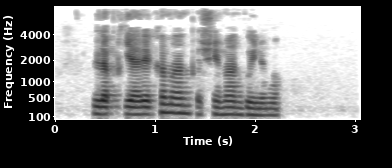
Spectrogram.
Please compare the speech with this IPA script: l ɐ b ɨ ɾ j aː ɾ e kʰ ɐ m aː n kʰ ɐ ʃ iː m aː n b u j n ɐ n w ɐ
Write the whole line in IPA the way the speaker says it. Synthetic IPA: l ɐ b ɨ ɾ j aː ɾ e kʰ ɐ m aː n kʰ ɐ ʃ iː m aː n b u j n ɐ w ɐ

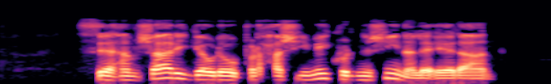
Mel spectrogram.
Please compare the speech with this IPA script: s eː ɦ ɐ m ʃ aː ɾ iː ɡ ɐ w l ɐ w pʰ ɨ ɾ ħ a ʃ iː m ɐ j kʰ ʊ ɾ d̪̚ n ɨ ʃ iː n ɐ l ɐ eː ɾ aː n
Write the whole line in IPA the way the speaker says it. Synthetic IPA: s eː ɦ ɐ m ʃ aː ɾ iː ɡ ɐ w ɾ ɐ w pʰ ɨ ɾ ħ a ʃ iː m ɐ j kʰ ʊ ɾ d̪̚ n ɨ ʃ iː n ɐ l ɐ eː ɾ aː n

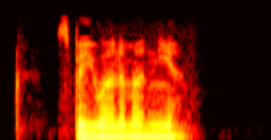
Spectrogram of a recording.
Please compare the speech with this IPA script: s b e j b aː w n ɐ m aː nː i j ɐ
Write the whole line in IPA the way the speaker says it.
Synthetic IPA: s p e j w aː n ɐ m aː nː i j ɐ

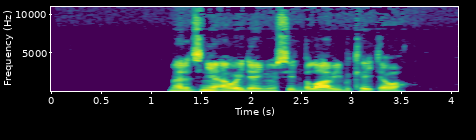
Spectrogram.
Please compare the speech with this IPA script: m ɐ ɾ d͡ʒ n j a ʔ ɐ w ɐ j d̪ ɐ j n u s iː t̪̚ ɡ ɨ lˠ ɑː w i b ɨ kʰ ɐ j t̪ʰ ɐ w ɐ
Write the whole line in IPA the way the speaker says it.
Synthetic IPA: m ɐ ɾ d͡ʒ n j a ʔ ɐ w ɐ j d̪ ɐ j n u s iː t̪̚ b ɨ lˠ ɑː w i b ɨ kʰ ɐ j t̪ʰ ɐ w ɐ

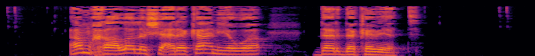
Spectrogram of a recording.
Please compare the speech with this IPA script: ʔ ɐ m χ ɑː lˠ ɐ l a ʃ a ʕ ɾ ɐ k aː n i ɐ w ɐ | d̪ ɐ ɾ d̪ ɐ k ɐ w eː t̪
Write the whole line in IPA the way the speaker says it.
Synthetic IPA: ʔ ɐ m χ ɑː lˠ ɐ l ɐ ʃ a ʕ ɾ ɐ k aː n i ɐ w ɐ | d̪ ɐ ɾ d̪ ɐ k ɐ w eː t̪

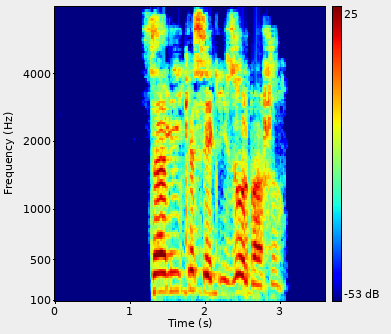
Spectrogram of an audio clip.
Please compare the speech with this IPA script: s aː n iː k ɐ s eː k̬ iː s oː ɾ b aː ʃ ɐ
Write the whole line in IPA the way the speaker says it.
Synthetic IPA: s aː m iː k ɐ s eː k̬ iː z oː ɾ b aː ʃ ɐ

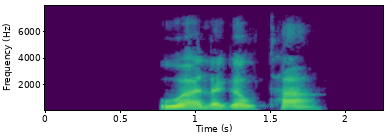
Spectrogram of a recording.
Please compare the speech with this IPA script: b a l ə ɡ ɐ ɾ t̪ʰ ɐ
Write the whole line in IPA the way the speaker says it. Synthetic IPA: w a l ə ɡ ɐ l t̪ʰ a

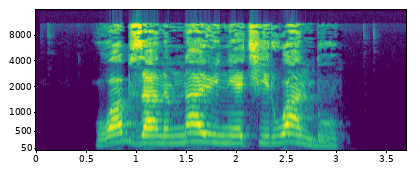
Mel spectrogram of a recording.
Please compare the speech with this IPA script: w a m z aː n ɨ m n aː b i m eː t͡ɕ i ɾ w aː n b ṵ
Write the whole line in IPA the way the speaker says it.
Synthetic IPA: w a b z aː n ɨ m n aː w i n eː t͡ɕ i ɾ w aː n b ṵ

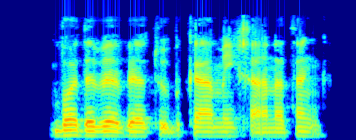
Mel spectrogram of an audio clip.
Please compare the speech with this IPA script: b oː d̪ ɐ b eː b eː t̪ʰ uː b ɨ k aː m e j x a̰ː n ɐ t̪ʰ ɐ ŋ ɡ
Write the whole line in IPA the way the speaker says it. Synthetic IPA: b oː d̪ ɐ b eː b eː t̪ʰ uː b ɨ k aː m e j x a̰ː n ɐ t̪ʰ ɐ ŋ ɡ

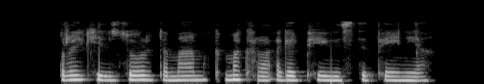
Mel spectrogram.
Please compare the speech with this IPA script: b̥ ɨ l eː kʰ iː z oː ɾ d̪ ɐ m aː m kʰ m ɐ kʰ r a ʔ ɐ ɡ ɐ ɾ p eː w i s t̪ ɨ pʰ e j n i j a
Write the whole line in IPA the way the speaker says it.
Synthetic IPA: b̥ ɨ r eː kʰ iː z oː ɾ d̪ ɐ m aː m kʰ m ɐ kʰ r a ʔ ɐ ɡ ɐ ɾ pʰ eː w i s t̪ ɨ pʰ e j n i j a

